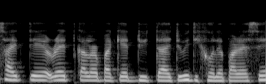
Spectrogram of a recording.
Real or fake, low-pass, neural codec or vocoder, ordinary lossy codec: real; 7.2 kHz; none; none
